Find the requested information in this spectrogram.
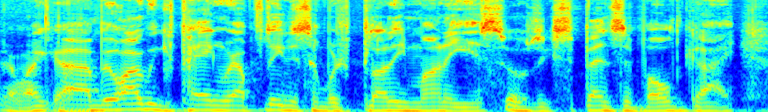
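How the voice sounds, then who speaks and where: A man's medium-pitched voice in a New York accent, with ordinary pitch variation, audible room echo and noticeable background noise. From New York City. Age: 60s. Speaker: winery owner and Wall Street professional. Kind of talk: interview conversation.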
